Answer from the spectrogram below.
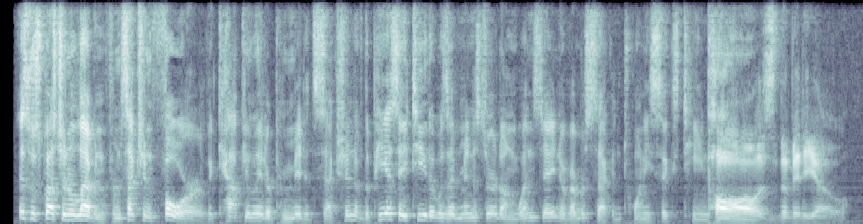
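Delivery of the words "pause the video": put-on deep, low gargoyle character voice. A test-prep host addressing viewers before a PSAT question, in gargoyle voice. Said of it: "that was my gargoyle voice".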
